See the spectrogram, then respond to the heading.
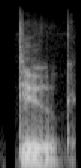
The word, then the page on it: duke: American English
